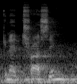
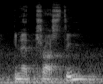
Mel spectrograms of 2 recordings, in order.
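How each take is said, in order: First: The t at the end of 'trust' is dropped. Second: The h at the start of 'him' is dropped. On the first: "T ini juga kadang tidak dilafalkan, nggak menjadi masalah" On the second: "Atau bahkan H ini kadang tidak dilafalkan"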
